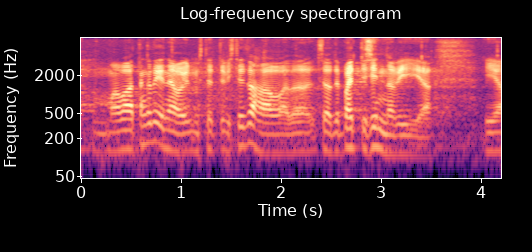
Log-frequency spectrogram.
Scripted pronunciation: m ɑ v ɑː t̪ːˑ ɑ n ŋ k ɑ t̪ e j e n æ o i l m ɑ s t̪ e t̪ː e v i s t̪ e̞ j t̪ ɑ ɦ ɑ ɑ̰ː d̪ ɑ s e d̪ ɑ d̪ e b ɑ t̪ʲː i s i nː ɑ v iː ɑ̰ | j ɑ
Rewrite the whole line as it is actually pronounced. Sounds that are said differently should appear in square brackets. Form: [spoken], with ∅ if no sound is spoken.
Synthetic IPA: m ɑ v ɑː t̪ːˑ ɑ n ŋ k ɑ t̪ e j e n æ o i l m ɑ s t̪ e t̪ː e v i s t̪ e̞ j t̪ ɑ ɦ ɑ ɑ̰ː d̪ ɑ s e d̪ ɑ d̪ e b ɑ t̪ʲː i s i nː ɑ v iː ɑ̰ | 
